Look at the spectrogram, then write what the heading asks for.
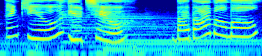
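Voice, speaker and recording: A man's voice: very high voice, unhurried, music in the background, voice pushed up. A man voicing a shy, sweet, polite little girl in a visual novel.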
